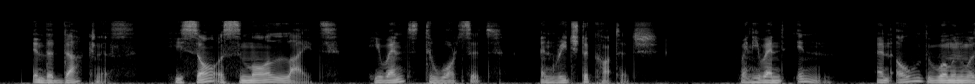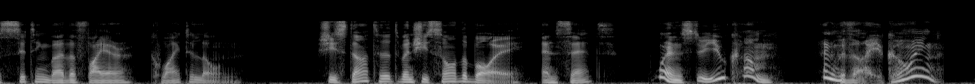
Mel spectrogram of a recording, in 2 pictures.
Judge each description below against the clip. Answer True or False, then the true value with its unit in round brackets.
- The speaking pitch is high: False (95 Hz)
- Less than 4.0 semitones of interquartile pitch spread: False (5.0 semitones)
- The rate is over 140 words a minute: True (150 wpm)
